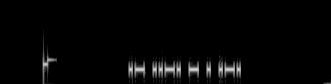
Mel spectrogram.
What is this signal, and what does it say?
Morse code, heard as a keyed tone, about 40 wpm, 700 Hz. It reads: AFTER
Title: Sentences from Top 200 Words - New Word Drill - 40wpm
